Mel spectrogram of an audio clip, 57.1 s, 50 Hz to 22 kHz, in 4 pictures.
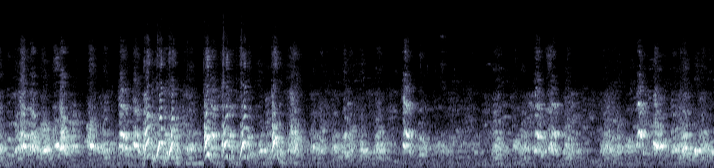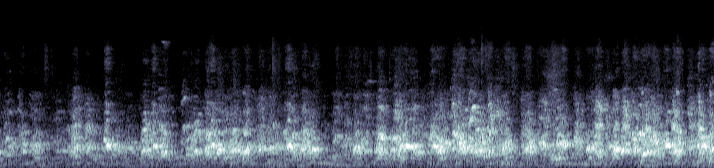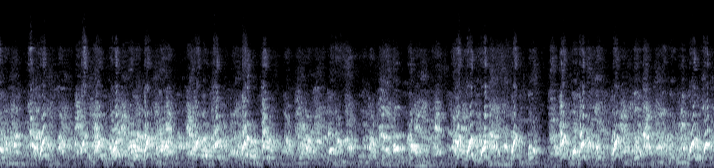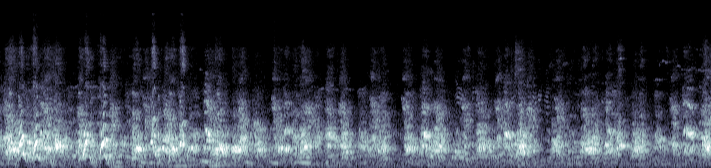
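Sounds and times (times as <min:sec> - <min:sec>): many dogs barking and yipping: 0:00.0 - 0:57.0.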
